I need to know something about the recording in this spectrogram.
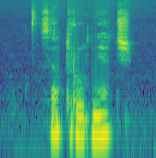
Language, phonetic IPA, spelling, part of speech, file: Polish, [zaˈtrudʲɲät͡ɕ], zatrudniać, verb, LL-Q809 (pol)-zatrudniać.wav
